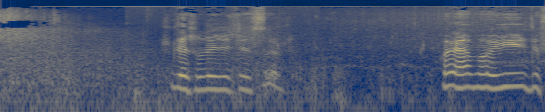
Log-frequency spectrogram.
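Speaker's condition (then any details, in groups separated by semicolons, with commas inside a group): Parkinson's disease; legs affected, partly paralysed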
